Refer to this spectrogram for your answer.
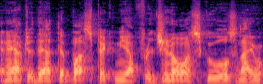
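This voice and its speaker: Talking at a very fast pace, a man speaks with an American accent. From northern Illinois, US Midwest. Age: 70s. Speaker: retired local journalist. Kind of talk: oral history interview. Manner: hesitant, many filler words.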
